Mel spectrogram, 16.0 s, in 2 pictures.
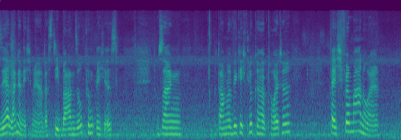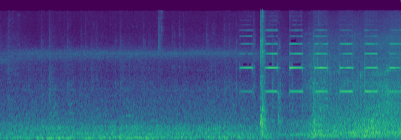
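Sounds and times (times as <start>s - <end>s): train low rumble: 0.0s - 16.0s
electronic door beeps: 12.8s - 16.0s.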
